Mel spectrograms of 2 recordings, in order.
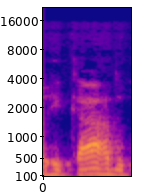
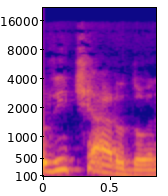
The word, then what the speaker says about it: Ricciardo: como a gente fala, Ricciardo, Ricardo, como ele pede para pronunciar, porque é como chamam lá na, na, na, terra, na, Austrália, mas é um, ele seria o Ricciardo, né? Lá, lá, em, lá na Itália.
